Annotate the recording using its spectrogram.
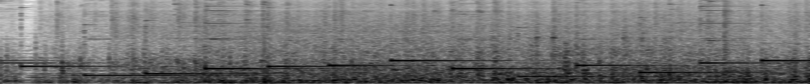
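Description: A slow melody of clear single held notes, stepping up and down, plays over the steady low rumble of a train running along the track.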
